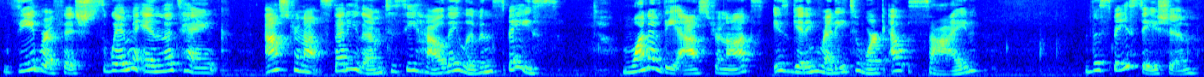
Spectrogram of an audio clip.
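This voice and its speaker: A woman reading a children's picture book aloud in a playful, expressive way, prompting young listeners with questions. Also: mid-range voice. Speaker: children's read-aloud host.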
